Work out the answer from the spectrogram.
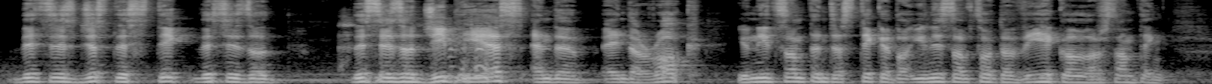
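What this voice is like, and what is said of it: Character voice with put-on accent. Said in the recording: “Is my accent worse than usual? ... I haven't done this voice in a damn long time.”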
